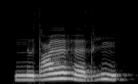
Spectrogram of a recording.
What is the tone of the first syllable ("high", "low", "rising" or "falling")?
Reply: low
